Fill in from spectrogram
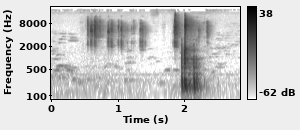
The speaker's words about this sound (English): All right, so roll your four exhaustion dice.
